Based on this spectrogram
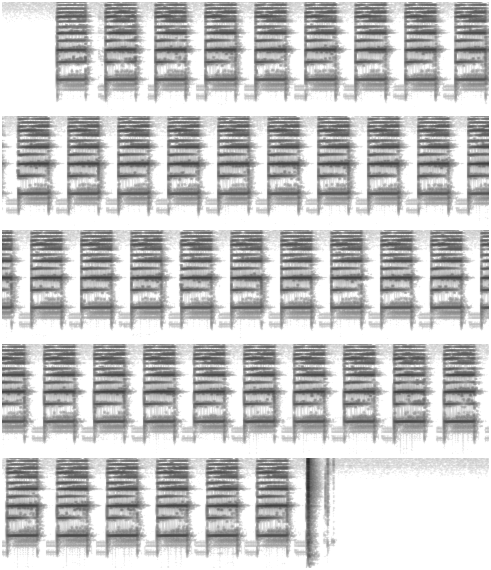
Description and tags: Alarm clock beep close perspective
Alarm clock beeping, close perspective
beep, clock, wake-up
